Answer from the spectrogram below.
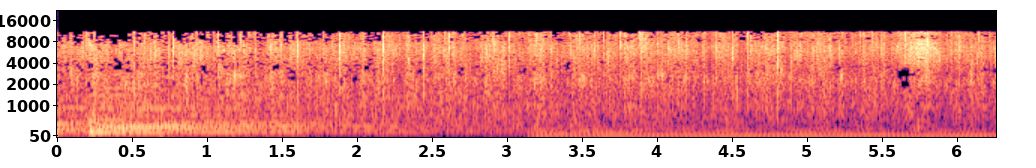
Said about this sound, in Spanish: Déselo más fuerte. ¿Por qué no nos ponemos de pie y le damos un aplauso al Señor? Porque Dios sigue haciendo milagros y Él es poderoso. Él es bueno, amén. Déselo fuerte a Él.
